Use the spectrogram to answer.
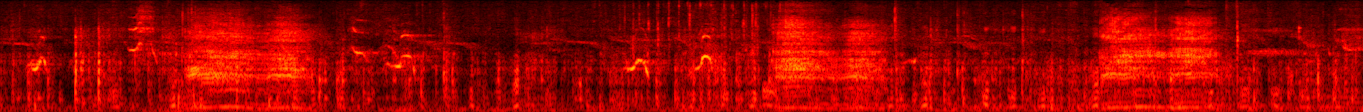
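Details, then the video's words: Several pet domestic geese honking in loud, rasping bursts, each lasting about half a second and repeated at uneven intervals, over a busy backdrop of clicks and soft chatter. "enjoying pet Goose"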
